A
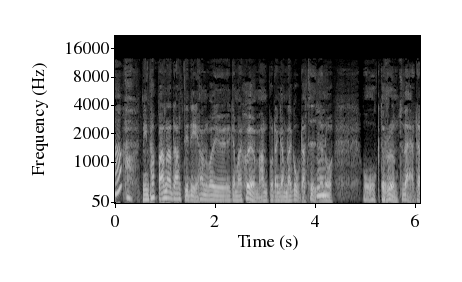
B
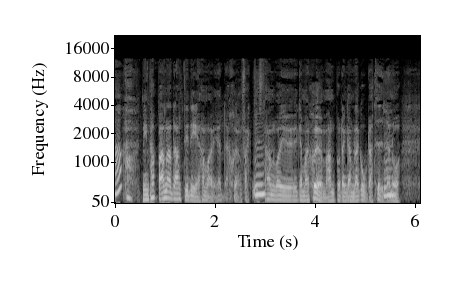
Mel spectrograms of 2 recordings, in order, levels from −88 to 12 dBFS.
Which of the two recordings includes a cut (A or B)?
A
